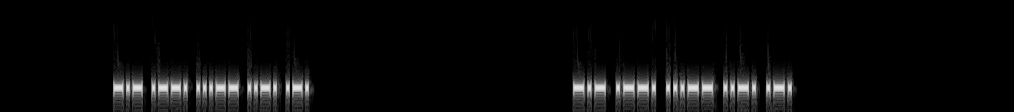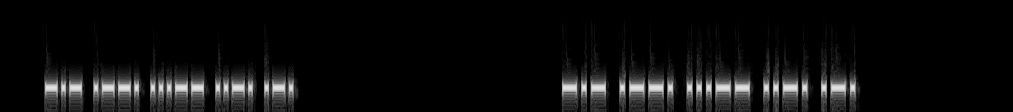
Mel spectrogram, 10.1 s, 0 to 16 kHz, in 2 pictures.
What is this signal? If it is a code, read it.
Morse code, heard as a keyed tone, about 61 wpm, 700 Hz. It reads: KP3FR KP3FR KP3FR KP3FR
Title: Speed Racing - USA 2x2 Call Signs 50wpm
